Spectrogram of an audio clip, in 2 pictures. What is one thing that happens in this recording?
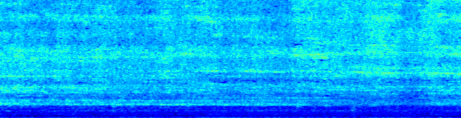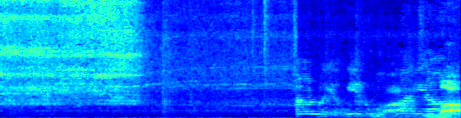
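Thin bamboo strips rustle and tap softly as they are woven by hand.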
